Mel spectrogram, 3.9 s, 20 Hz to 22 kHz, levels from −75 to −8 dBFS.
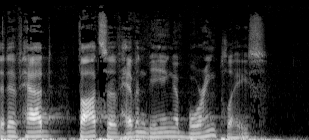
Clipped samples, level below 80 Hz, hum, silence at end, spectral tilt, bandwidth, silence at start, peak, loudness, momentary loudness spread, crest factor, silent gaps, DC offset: under 0.1%; -30 dBFS; none; 0.05 s; -5 dB/octave; 16 kHz; 0 s; -2 dBFS; -22 LUFS; 12 LU; 18 dB; none; under 0.1%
